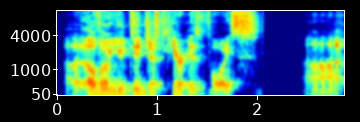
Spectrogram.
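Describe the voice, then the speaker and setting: A man's voice: lowish voice, sharp tone. A man narrating a horror tabletop game as game master, often restarting his phrases and filling gaps with "uh" and "um". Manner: halting, many restarts and fillers.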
